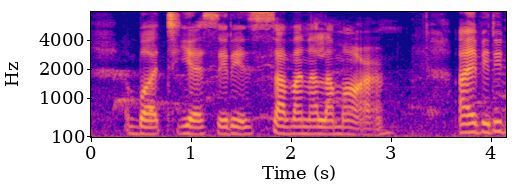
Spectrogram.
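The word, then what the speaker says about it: Savanna-la-Mar: school in savannah lamar yes it is savannah lamar not savlamar or saab as we say today nobody bothers to pronounce it correctly but yes it is savannah lamar ivy did not cherish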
